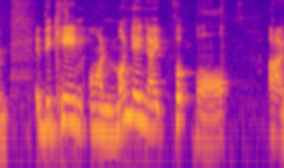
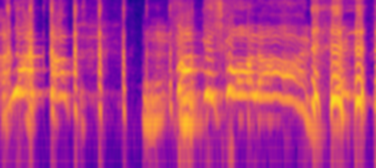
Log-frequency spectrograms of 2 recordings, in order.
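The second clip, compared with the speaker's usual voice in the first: very high, loud and slow panicked yell; mock shocked shout; 9 dB louder, much slower than usual. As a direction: scream it like startled partygoers.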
